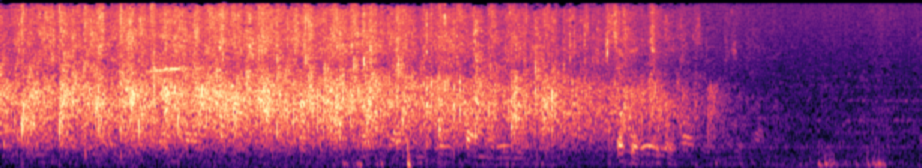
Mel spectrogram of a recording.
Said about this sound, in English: Yeah. These are all churches standing here. Clap for the churches who are standing here.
